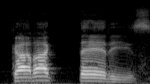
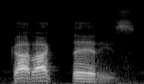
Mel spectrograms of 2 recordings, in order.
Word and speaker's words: caracteres: troféus caráter cuidado olha quando o vocábulo caráter quando posto no plural Altera a sílaba tônica ó caráter a sílaba tônica está aqui no raá caracteres aqui olha caracteres passa até estão vendo olha caráter daqui vai para quê caracteres então nós temos aí essa essa alteração da sílaba tônica isso também acontece com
